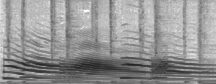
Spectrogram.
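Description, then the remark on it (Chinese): A small black cat meows in a long, drawn-out wail, its high voice sliding gently in pitch, with a steady low rhythmic clatter of knocks running underneath throughout. “它常常一边说，一边开心地呼噜呼噜叫。”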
